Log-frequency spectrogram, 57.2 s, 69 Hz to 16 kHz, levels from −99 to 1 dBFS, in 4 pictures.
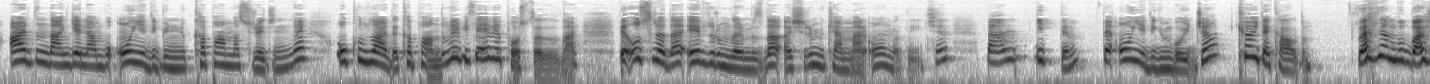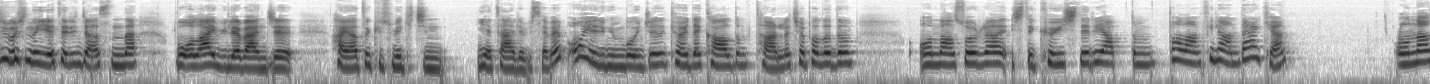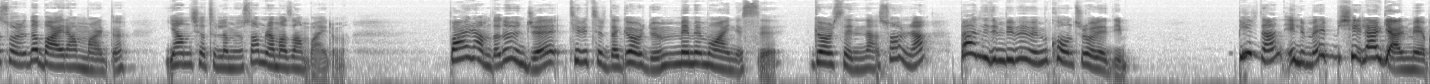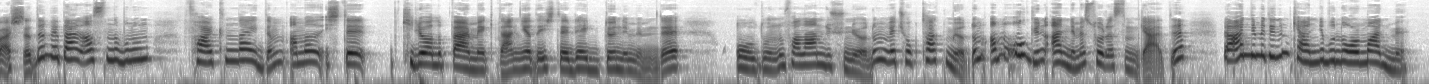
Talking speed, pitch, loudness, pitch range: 135 wpm, 265 Hz, -24 LUFS, 215-310 Hz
